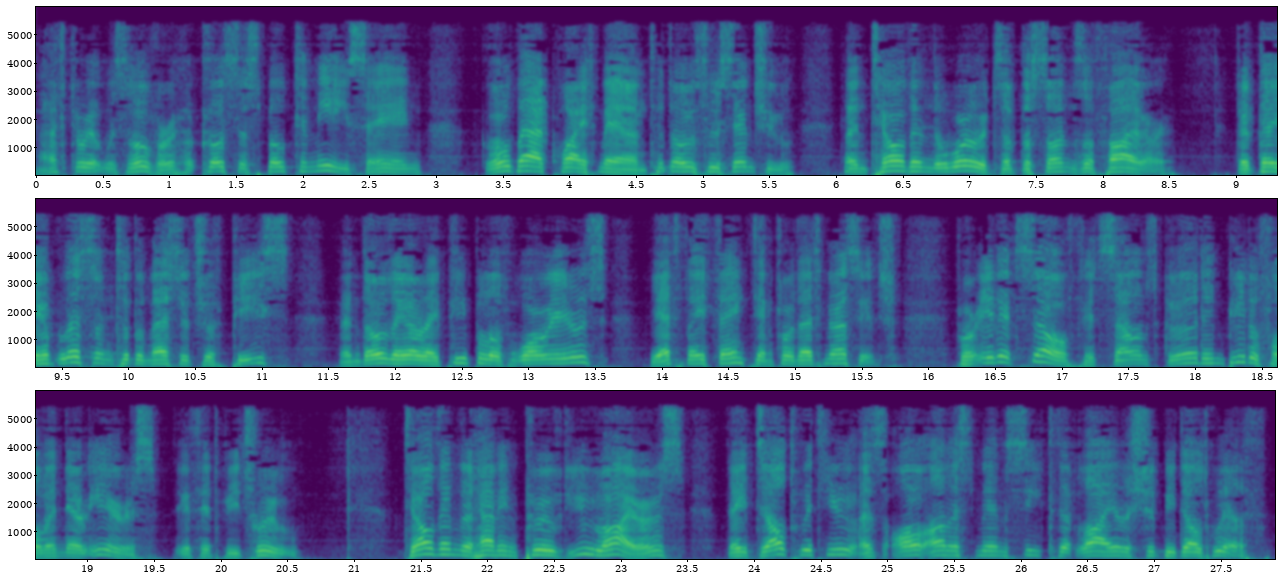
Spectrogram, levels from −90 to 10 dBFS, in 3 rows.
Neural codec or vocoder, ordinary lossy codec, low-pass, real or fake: codec, 24 kHz, 1 kbps, SNAC; MP3, 32 kbps; 5.4 kHz; fake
